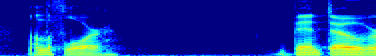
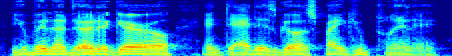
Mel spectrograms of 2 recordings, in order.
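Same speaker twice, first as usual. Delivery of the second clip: off-voice, leering tease; leering old man; 4 dB louder than usual. Acted. The old man teasing Maria on the bus, leering. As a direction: entice her, lewd and sly. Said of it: "enticed Maria further".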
